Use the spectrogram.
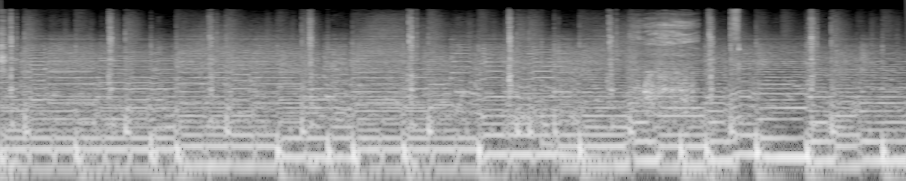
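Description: A quiz countdown clock ticks at a steady, regular beat over a dense, sustained musical bed, holding a moderate level for about nine seconds with no talking.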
